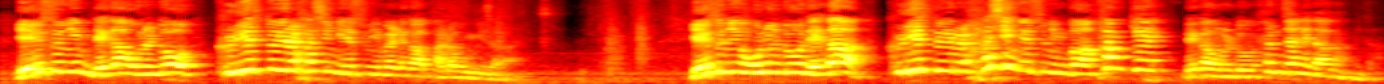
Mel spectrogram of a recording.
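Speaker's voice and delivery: high, forceful prayer declaration; impassioned pulpit prayer, easing at the end; fervent confession. Acted. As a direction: cry out your resolve to Jesus.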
